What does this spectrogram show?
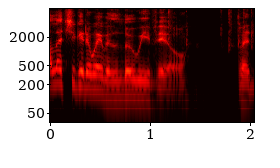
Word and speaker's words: Louisville: I'll let you get away with Louisville, but not Louisville. That's just a crime. There's a straight up S in that. It's not pronounced.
